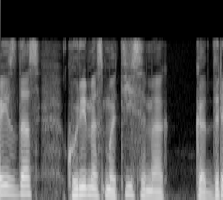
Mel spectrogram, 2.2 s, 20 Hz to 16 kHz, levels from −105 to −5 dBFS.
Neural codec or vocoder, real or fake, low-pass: none; real; 7.2 kHz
